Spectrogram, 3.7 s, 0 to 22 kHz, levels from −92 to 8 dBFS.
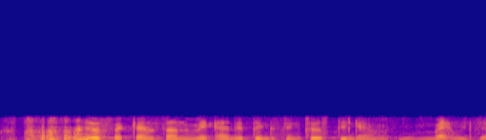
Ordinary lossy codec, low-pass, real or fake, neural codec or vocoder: none; 3.6 kHz; fake; codec, 44.1 kHz, 7.8 kbps, Pupu-Codec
